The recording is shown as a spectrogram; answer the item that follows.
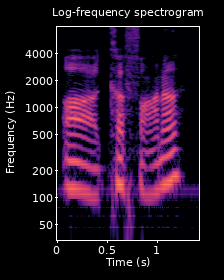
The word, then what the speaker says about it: Kafana: If you ever get to New York City, go to this awesome ass place called Kafana. Did I say that right? – Yep. Yes.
